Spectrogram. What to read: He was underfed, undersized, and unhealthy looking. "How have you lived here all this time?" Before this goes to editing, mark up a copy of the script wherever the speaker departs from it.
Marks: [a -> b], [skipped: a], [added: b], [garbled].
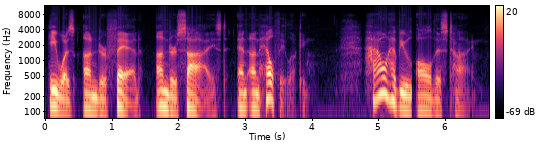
He was underfed, undersized, and unhealthy looking. "How have you [skipped: lived here] all this time?"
